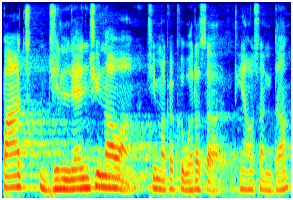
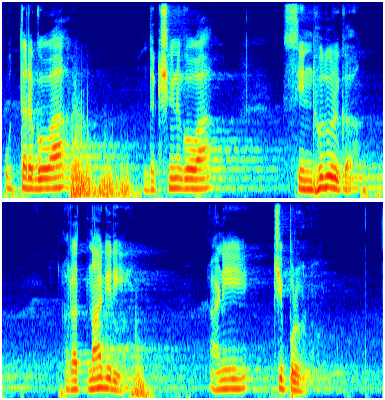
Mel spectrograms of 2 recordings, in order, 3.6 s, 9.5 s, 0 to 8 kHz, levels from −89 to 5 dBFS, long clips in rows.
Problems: background sounds at intervals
